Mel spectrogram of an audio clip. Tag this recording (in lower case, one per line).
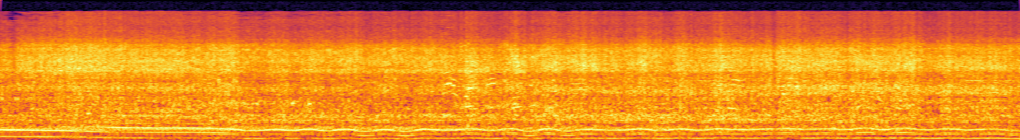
vehicle
truck
speech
